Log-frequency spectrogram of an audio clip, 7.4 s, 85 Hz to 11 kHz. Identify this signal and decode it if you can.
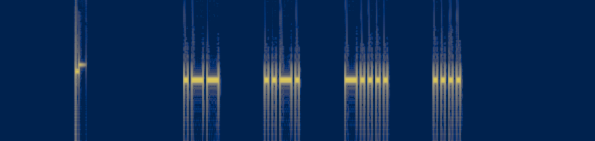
Morse code, heard as a keyed tone, about 25 wpm, spaced as for 12 wpm, 690 Hz. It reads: WF6H
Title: USA Call Signs - 4 Characters - 4x Character Spacing - 25wpm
